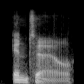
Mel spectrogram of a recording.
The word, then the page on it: entail: British English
